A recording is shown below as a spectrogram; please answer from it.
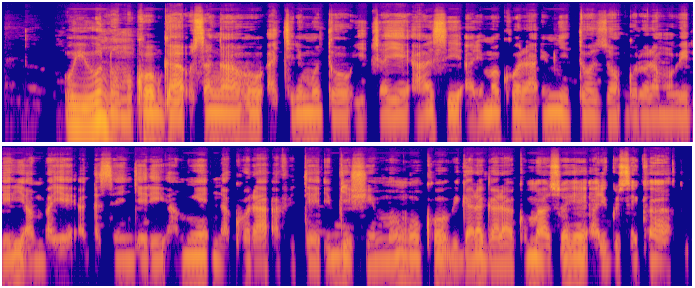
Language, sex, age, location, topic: Kinyarwanda, male, 18-24, Kigali, health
